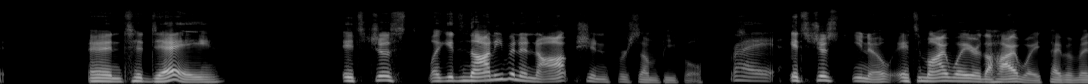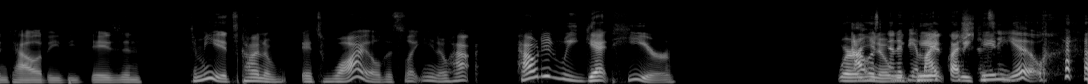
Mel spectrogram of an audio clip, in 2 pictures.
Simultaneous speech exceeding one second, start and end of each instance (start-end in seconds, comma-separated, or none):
19.4-21.1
